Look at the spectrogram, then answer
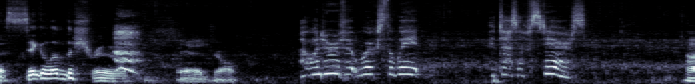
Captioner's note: gasp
